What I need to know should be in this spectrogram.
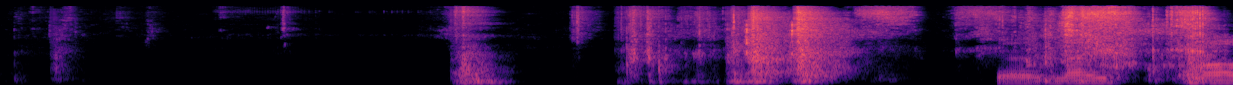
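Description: Cardboard flaps scrape and rustle as a box is opened.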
